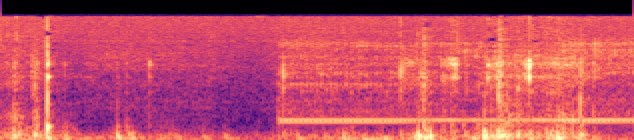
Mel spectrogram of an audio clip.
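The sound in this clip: A telephone call rings out over a speakerphone and goes unanswered. A steady electronic ring tone starts midway and holds among bumps and handling noise at fairly low volume.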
